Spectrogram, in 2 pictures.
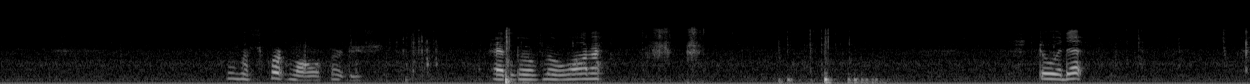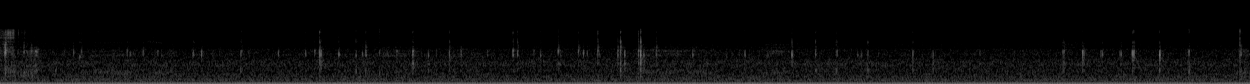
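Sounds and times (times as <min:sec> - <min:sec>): low hum: 0:00.0 - 0:25.0.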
